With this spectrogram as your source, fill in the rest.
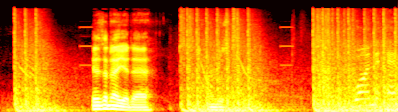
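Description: A submachine gun fires a short burst of shots.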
